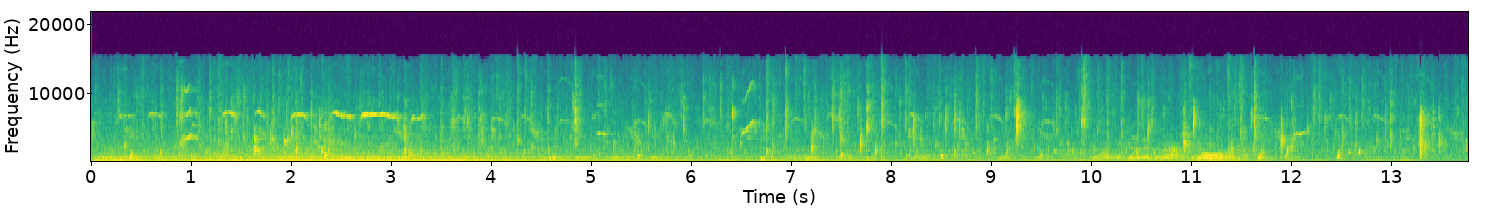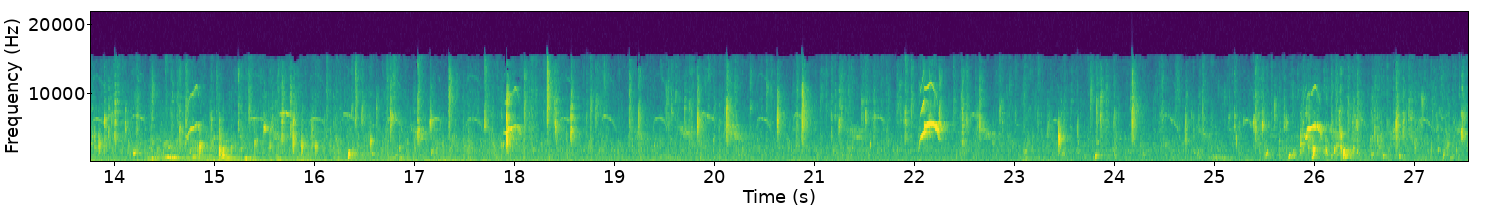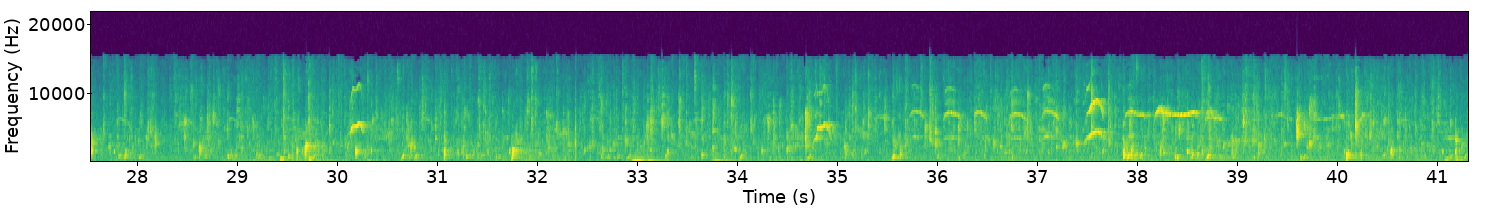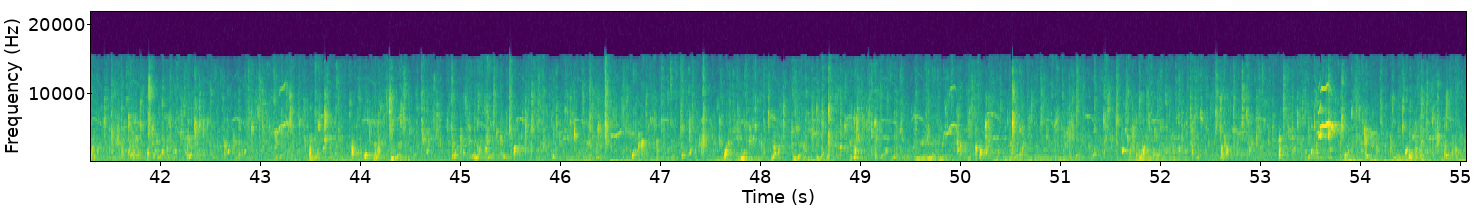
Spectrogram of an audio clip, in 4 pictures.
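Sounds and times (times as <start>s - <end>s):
birds chirping: 0.0s - 20.7s, 34.5s - 41.6s.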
